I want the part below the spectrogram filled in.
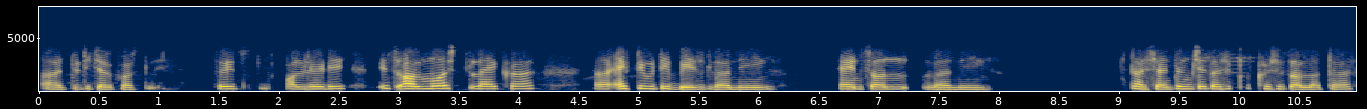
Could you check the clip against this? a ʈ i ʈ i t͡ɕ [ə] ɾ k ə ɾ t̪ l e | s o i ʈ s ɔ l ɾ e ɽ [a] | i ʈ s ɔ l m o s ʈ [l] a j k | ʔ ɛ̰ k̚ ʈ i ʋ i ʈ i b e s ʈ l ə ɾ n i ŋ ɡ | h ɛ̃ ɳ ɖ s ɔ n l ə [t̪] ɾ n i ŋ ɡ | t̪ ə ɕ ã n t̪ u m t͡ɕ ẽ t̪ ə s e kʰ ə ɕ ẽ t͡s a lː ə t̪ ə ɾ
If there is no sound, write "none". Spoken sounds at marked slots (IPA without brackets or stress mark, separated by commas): ə, i, l, none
